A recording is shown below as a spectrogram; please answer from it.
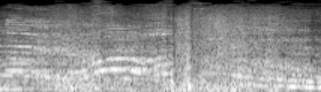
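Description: A wrestler slammed down onto the ring mat: one sharp impact about a second in.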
